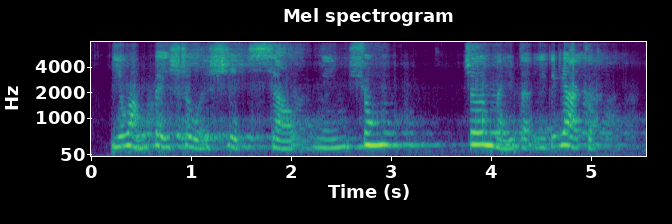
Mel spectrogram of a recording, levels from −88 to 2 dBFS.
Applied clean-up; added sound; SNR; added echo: neural separator model SepFormer DNS4.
